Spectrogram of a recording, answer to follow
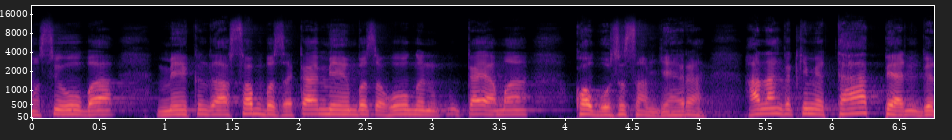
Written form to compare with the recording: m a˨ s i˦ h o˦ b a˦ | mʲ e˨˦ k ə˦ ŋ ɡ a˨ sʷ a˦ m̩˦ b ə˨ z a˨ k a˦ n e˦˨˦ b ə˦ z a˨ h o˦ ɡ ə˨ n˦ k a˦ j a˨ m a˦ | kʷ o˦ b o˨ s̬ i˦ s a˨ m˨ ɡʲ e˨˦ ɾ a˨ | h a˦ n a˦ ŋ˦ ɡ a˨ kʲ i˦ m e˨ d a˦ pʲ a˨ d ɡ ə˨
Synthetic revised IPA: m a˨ s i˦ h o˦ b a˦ | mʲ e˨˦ k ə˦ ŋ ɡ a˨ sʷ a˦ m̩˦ b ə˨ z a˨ k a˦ m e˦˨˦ b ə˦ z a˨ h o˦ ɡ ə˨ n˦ k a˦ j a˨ m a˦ | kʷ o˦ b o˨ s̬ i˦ s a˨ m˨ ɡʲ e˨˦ ɾ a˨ | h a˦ n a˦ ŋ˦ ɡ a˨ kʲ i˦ m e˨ t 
